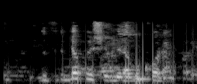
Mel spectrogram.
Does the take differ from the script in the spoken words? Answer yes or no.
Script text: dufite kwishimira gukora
yes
